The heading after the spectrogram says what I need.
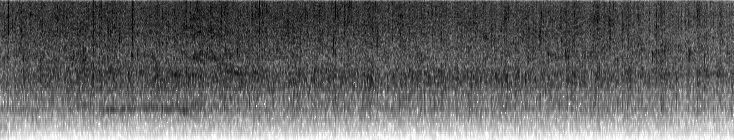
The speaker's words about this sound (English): I, I want to hear more stories, but we're going we're gonna stop here for a second. Let's give him a hand for coming up here and sharing.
